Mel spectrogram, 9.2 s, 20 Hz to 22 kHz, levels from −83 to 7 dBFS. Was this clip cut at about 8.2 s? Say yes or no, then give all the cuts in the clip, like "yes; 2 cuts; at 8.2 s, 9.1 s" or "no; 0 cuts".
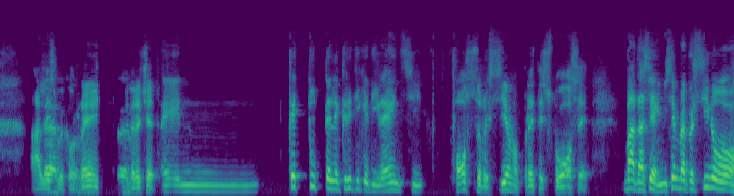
no; 1 cut; at 2.0 s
